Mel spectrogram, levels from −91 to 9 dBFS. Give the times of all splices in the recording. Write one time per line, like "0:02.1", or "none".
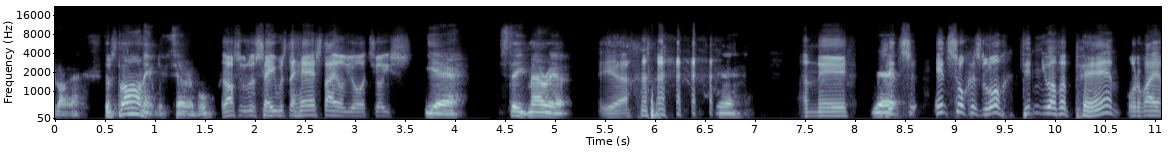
0:03.6
0:09.6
